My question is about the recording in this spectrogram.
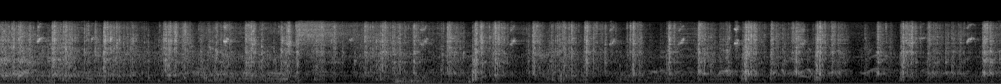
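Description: Small scrap-metal robot clattering as it moves: rapid, irregular metallic clicks and rattles, several a second.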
